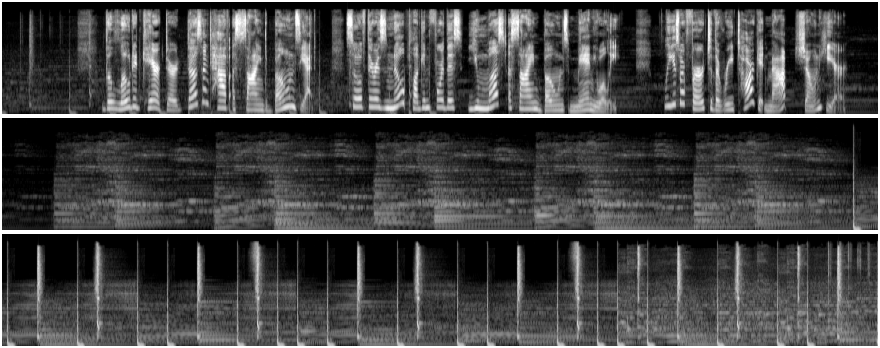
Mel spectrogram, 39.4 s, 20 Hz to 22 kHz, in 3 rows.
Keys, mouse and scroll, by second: 0.1 click, 2.4 click, 2.6 click, 4.0 click, 4.4 click, 5.3 click.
